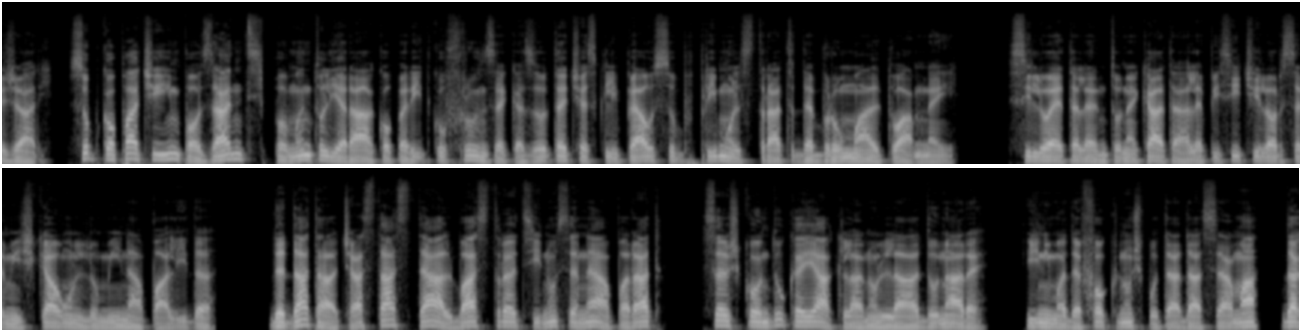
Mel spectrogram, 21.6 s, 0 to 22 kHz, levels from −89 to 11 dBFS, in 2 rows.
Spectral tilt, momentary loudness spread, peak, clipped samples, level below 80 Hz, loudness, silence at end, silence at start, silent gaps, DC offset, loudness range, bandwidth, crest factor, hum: -6.5 dB/octave; 9 LU; -4 dBFS; under 0.1%; -44 dBFS; -24 LUFS; 0 s; 0 s; 0.46-0.53 s, 7.96-8.39 s, 12.60-13.04 s, 16.34-16.66 s, 19.03-19.32 s, 21.29-21.48 s; under 0.1%; 3 LU; 15 kHz; 20 dB; none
